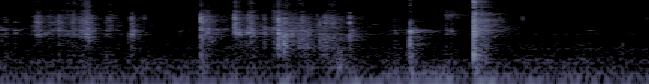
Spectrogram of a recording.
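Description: A Russian blue cat eating dry kibble from a plastic bowl: faint, irregular crunches and clicks as it chews and noses the pieces, the sharpest a little after three seconds in.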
